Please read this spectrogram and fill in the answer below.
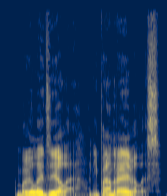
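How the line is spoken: Wry snort. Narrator (Russian): Михаил хмыкнул

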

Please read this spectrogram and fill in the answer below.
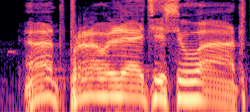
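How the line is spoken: Growling. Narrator (Russian): прорычал полковник

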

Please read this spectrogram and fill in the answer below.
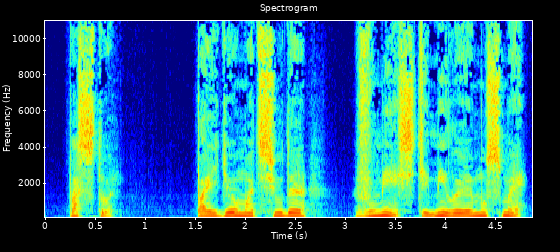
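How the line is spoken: Affectionate. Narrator (Russian): произнес он, ласково

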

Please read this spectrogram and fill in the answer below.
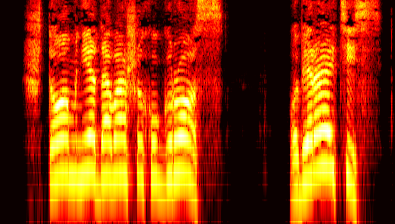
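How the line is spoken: Shouted. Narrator (Russian): крикнул Пригонера

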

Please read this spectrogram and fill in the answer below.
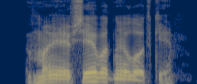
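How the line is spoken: Sad. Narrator (Russian): печально проговорил

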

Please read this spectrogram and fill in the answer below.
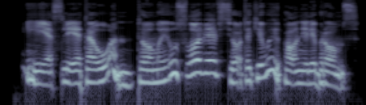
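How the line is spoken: Nasal creature's voice. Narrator (Russian): гнусавая кикимора с бородавкой

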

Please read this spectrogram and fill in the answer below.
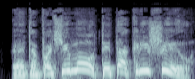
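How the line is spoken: Yelling. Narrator (Russian): заорал страж

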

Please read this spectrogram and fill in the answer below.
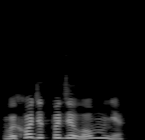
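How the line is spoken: Laughing. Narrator (Russian): рассмеялась я

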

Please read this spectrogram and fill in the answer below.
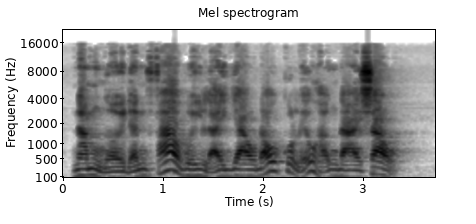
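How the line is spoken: Loud shout. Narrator (Vietnamese): Chủ nhân Ban Quốc hét to

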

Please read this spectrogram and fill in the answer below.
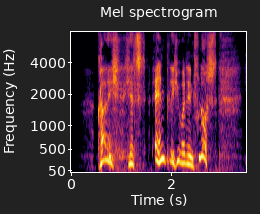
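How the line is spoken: Monk gasping breathlessly. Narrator (German): japste der Mönch

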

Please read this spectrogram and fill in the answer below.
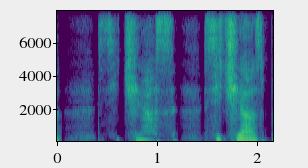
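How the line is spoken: Mumbled. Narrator (Russian): пробормотал

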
